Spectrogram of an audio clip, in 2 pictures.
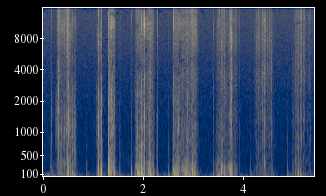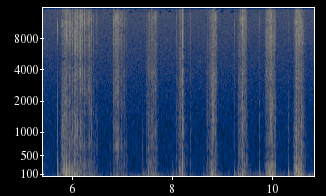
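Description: Long gold metal claw nails scratch across a round, flat, solid cork coaster in a series of irregular, rasping strokes. Each burst is a dry, crunchy scrape with a dull, low-heavy body and short, quick-fading edges, separated by brief pauses.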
